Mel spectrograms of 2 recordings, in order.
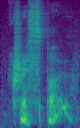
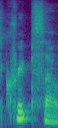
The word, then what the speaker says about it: Crespo: Rick Dufay and I could never say his Jimmy Crespo. I always mispronounce it as Cripso or something like that.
